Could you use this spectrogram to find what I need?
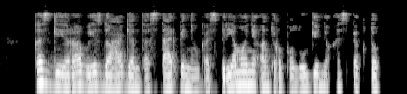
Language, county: Lithuanian, Panevėžys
